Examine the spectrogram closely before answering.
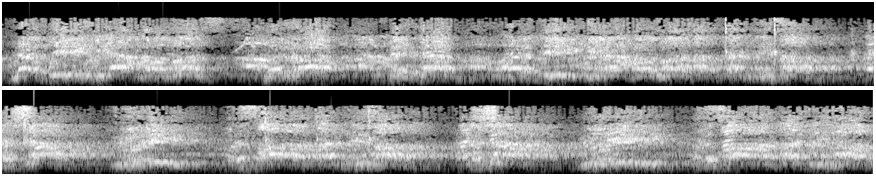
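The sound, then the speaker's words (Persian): Protest marchers in Damascus chanting loudly in solidarity with residents of Homs, many voices repeating short phrases together in a strong, steady rhythm. “در شهر دمشق راهپیمایان همبستگی خود را با ساکنین شهر هومس با صدای بلند اعلام کردند.”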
